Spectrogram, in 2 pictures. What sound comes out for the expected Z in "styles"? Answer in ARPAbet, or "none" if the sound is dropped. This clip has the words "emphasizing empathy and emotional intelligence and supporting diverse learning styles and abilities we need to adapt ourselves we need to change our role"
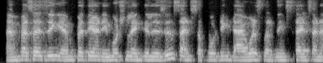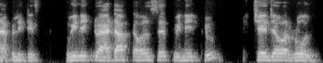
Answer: S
